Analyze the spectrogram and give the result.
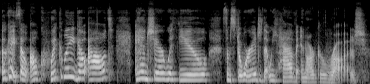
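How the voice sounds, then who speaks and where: A middle-aged woman vlogger chatting casually as she shows her home storage, relaxed and laughing at herself. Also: a little high, slow. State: a little out of breath. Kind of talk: casual home tour narration.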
